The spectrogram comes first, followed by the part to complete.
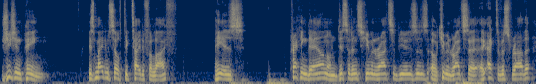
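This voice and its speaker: A man's voice: fairly high pitch, measured pace. A man interviewing a politician, pressing his questions and cutting in. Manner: persistent, interrupting.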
